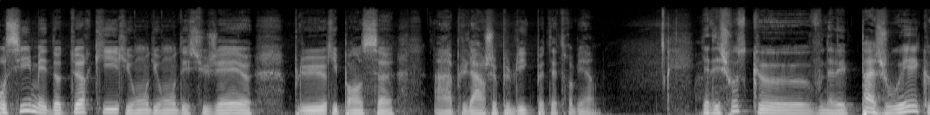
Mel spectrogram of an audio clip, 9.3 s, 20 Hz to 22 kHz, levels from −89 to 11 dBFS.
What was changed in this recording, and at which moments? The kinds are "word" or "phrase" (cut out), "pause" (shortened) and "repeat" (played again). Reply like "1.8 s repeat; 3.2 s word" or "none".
1.1 s word; 1.5 s repeat; 3.2 s word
